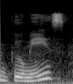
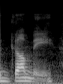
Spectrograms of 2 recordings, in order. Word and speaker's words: gummies: is pronounced these are goomies if you learn to eat them in germany you pronounce them that way apparently a lot of you use you pronounce them like you're chewing gum like a gummy but that's not how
